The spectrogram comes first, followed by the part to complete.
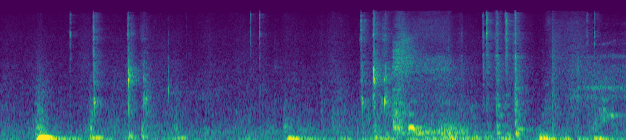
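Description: Scattered faint computer keyboard and mouse clicks, the loudest about half a second in with a soft thump.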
